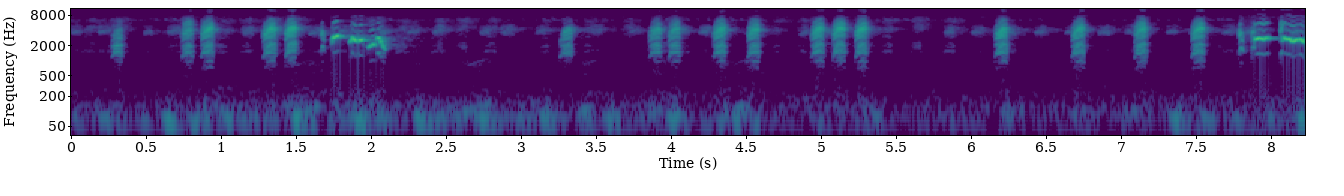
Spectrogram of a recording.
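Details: Bulbul from Bình Thuận, Vietnam, fighting over territory and a roosting spot: a run of dry, rapid clicking bursts repeated in quick clusters, broken by two short whistled, warbling phrases near the start and at the end.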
